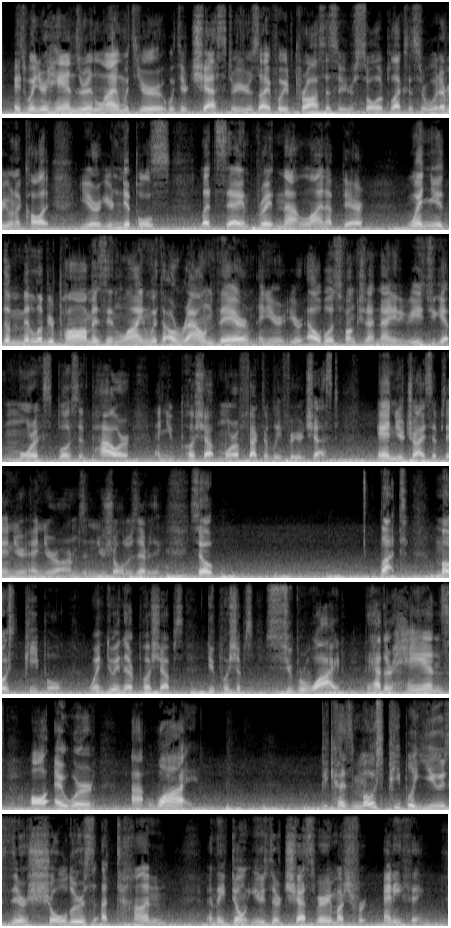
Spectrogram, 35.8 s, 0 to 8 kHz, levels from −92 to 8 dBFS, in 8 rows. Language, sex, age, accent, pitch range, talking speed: English, male, 30-49, American, 110-125 Hz, 205 wpm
